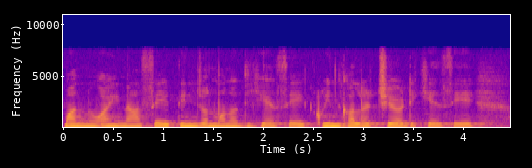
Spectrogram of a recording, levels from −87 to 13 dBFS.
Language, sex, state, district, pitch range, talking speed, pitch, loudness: Nagamese, female, Nagaland, Dimapur, 200-215 Hz, 145 wpm, 210 Hz, -15 LUFS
